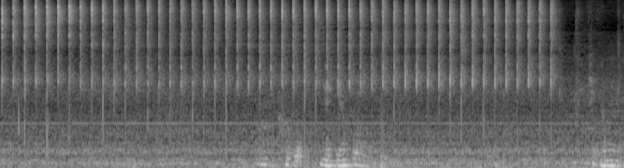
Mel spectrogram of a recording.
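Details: Focused (concentrated) extracorporeal shockwave therapy device treating the biceps femoris (hamstring): steady train of sharp clicks, about five per second, with faint voices and room noise.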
